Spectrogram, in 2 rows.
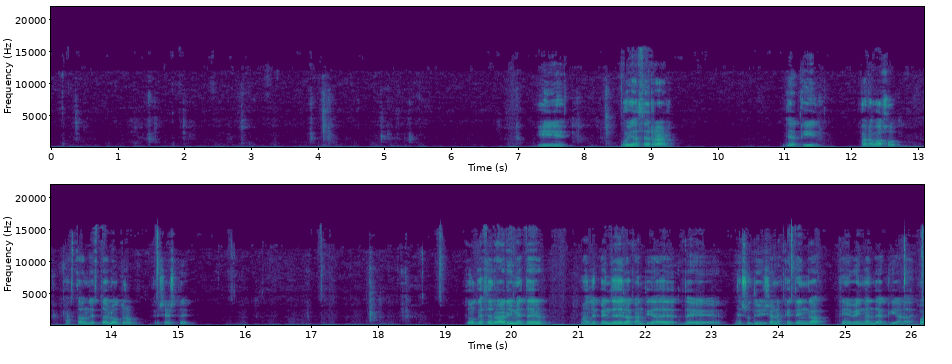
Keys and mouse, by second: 0.3 click, 0.4 g, 1.0 click, 1.3 s, 2.5 click, 2.9 2, 3.3 right click, 4.1 f, 4.3-8.6 middle drag, 8.3 1, 8.6 right click, 9.0-14.4 middle drag, 14.4 right click, 14.7-18.6 middle drag, 18.6 right click, 19.0-21.9 middle drag, 21.0 g, 21.7 click, 21.9 right click, 22.0 g, 22.6 middle click, 22.6 click, 22.9 right click, 23.1 g, 23.5-24.0 middle drag, 23.5 click, 24.0 right drag, 24.3-26.1 middle drag.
